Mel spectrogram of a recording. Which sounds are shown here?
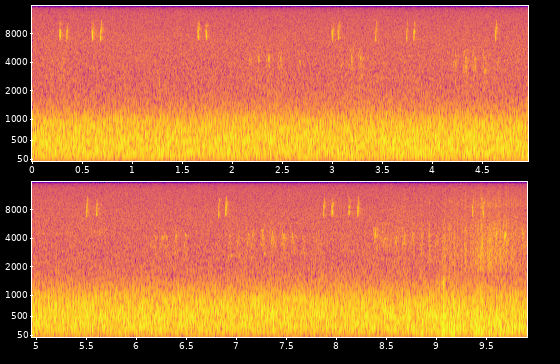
unidentified bird chip note, Pine Siskin song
